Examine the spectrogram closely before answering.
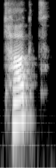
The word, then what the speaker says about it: talk: Cuando lo decimos, cuando lo pronunciamos, omitimos la L no suena.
